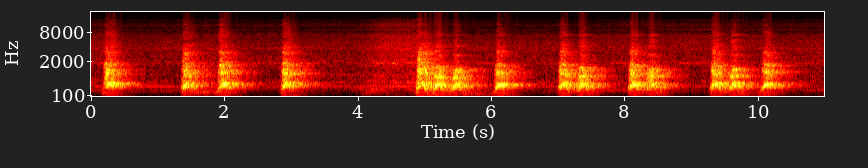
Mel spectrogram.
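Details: A dog, unsure of a new Roomba robot vacuum, barks at it repeatedly in sharp, mid-pitched woofs, often doubled, about once a second.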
